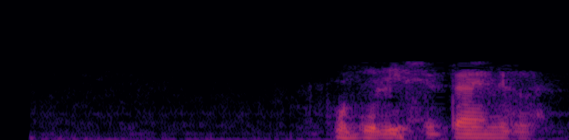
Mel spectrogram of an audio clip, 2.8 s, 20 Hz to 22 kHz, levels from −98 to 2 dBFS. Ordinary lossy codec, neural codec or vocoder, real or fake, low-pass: MP3, 16 kbps; codec, 16 kHz in and 24 kHz out, 1.1 kbps, FireRedTTS-2 codec; fake; 3.6 kHz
